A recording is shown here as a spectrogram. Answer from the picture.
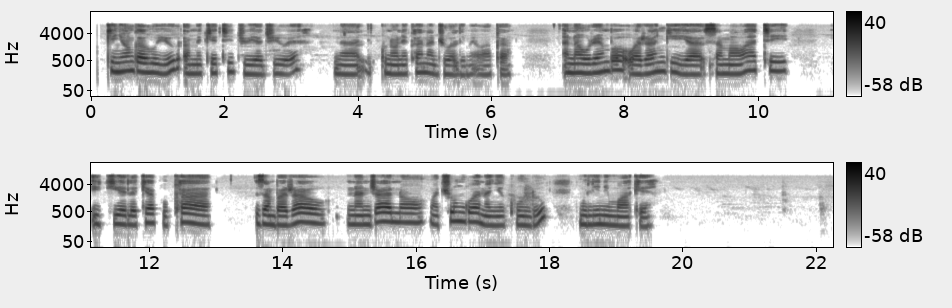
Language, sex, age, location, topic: Swahili, female, 25-35, Nairobi, government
